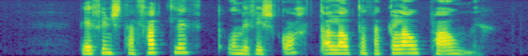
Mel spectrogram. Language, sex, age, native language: Icelandic, female, 60-69, Icelandic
